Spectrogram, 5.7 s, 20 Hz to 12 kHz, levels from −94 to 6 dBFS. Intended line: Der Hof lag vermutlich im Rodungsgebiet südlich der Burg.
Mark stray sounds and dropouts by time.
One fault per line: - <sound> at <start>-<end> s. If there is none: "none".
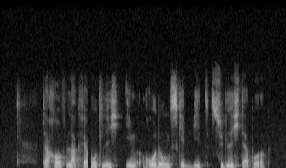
- dropout at 1.7-1.8 s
